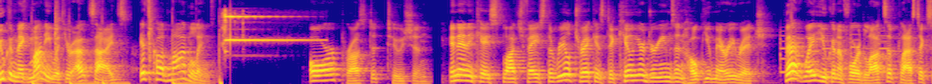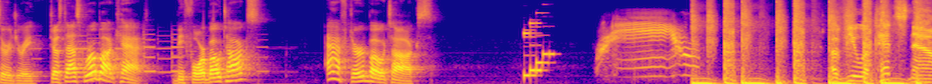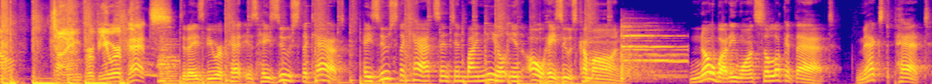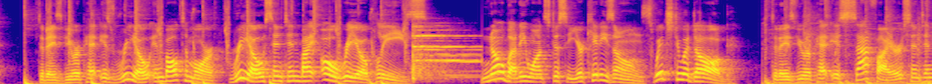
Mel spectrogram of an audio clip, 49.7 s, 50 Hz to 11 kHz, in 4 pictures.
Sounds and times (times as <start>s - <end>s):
Speech: 0.0s - 2.8s, 4.2s - 15.9s, 16.8s - 18.3s, 23.5s - 25.0s, 25.6s - 33.2s, 34.1s - 42.8s, 43.7s - 49.7s
Music: 0.4s - 3.0s, 10.4s - 16.0s, 21.7s - 33.2s, 37.6s - 42.8s, 47.4s - 49.7s.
